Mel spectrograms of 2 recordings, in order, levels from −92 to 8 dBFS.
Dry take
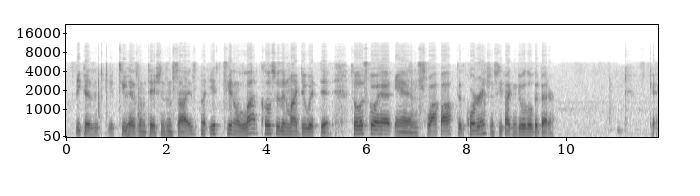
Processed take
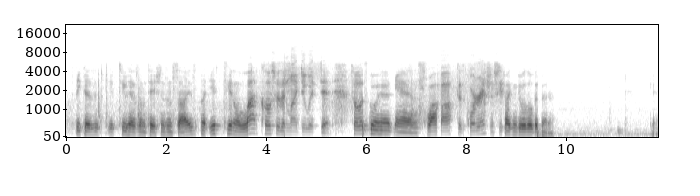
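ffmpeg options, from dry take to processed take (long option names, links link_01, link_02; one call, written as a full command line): ffmpeg -i in.wav -af "asetnsamples=nb_out_samples=441:pad=0,asendcmd='3.64 bandpass f 1400;4.37 bandpass f 3800;5.12 bandpass f 1400;5.93 bandpass f 290;6.58 bandpass f 700;7.42 bandpass f 2000;8.77 bandpass f 460;9.43 bandpass f 120',bandpass=frequency=510:width_type=q:width=1.6:csg=0" out.wav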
